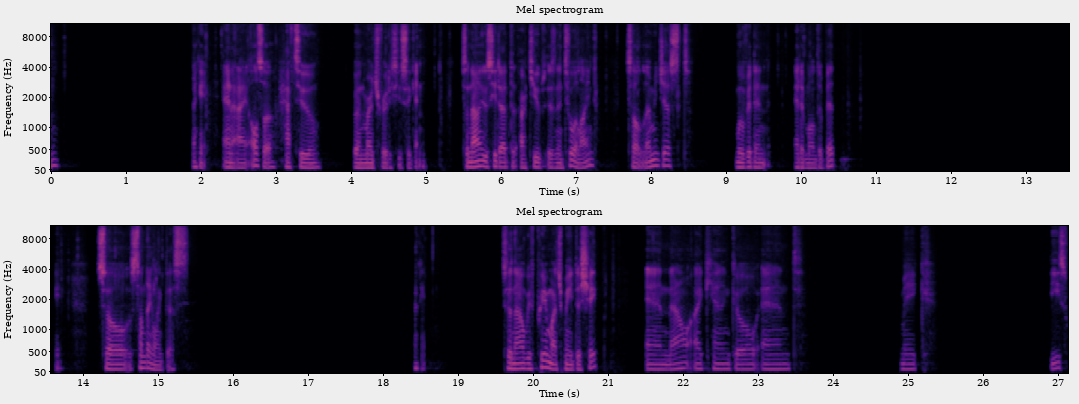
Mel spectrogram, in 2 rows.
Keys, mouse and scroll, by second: 0.1 middle click, 1.1 Tab, 1.5 1, 2.0 Tab, 2.4 1, 2.9 a, 3.1 right click, 4.4 shift+middle click, 4.8 middle click, 5.1 Tab, 6.2 shift+middle click, 6.7 middle click, 7.4 a, 8.0 g, 10.0 middle click, 11.0 KP_1, 11.9-13.3 g, 13.3 Tab, 13.6 a, 13.7 a, 13.8 middle click, 14.8 shift+middle click, 16.2 Tab, 16.8-17.8 typing, 17.4 Tab, 17.9 middle click, 18.5 middle click, 19.1 a, 19.3 a, 19.5 shift+middle click, 19.8 middle click, 21.2 a, 22.0 middle click, 23.6 middle click, 24.1 middle click.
